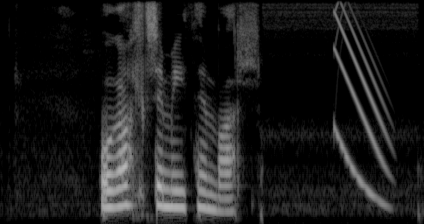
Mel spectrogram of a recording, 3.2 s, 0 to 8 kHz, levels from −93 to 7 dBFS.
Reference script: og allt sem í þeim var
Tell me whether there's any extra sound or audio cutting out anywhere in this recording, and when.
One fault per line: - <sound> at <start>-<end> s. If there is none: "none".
- chirp at 2.5-3.0 s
